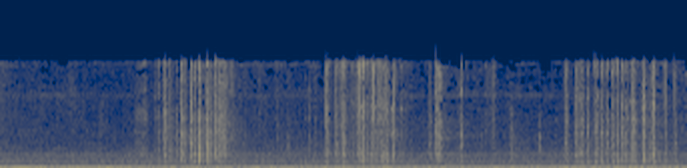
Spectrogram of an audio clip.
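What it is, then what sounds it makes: Bar soap being shaved with a blade. A metal utility-knife blade shaves thin flakes off the face of a solid purple branded bar of soap. Bursts of dry, bright scraping come in three runs over a steady low hum, and the whole clip stays quiet.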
